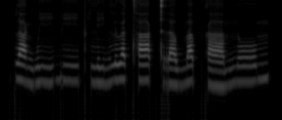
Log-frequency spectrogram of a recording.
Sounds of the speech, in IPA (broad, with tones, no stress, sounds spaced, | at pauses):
p l a˨˩ ŋ w iː˩˦ b iː˧ pʰ l i˩˦ n l ɯ˥˩ a̯ tʰ aː˥˩ k̚ t r a˧ w m a˥˩ p̚ k aː˩˦ m n oː˦˥ m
